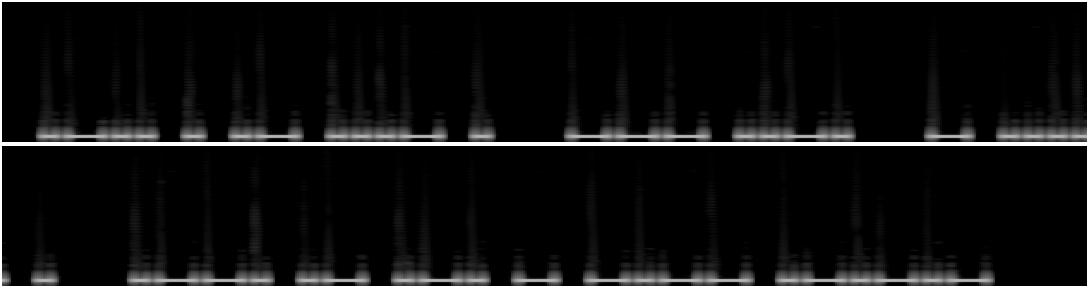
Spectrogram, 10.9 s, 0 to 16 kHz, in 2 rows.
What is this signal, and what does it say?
Morse code, heard as a keyed tone, about 19 wpm, 700 Hz. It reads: LEAVE OF THE PARTY.
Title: Sentences from Top 1400 Words 20wpm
